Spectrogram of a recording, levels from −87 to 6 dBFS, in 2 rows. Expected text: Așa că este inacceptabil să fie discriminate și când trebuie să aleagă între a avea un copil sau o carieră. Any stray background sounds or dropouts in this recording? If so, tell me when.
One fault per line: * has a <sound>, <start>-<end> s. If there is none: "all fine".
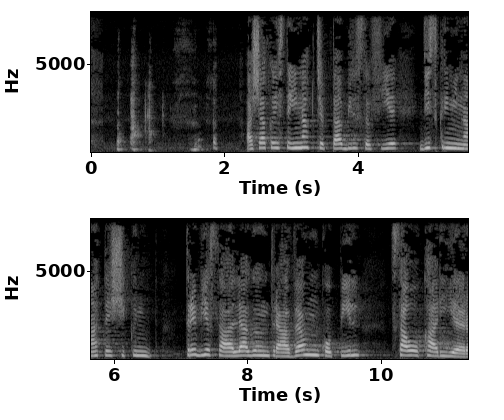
* has a laugh, 0.4-1.9 s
